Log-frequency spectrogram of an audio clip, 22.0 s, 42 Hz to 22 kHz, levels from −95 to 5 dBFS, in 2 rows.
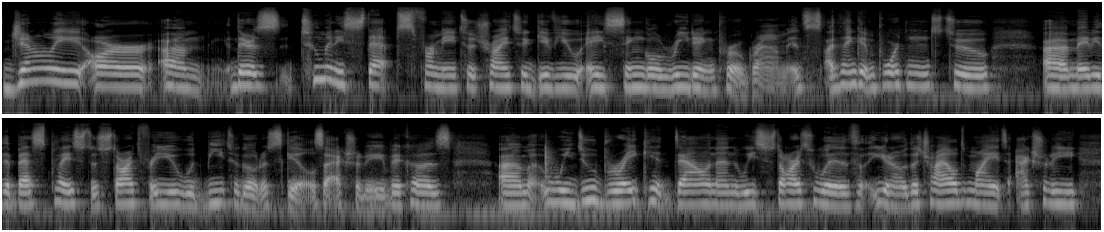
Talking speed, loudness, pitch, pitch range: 155 wpm, -38 LUFS, 185 Hz, 175-200 Hz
